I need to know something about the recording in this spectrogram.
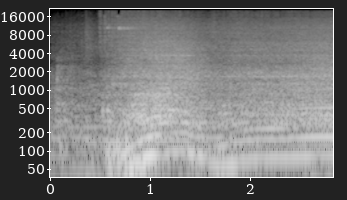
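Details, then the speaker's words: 2012 Ford Ka bought at auction, warmed up to temperature with no MOT, short off-road drive: the engine pulls up smoothly with a steady, even rise in revs and no knocks or misses; it sounds healthy. "Here she comes. Sounds smooth."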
